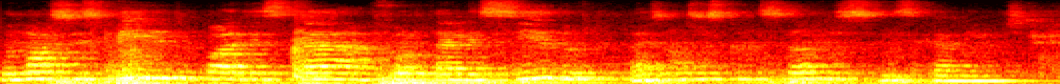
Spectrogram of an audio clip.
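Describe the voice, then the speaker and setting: The speaker is soft-spoken and talks at a fairly slow pace. Noticeable background noise and audible room echo are present. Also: woman. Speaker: pastor. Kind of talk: sermon. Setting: women's gathering in a house.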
